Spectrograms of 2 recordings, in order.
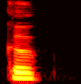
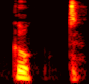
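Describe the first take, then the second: First: The word ends with a d sound. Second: The word ends with a t sound. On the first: The speaker calls it wrong. "ডি বা ইডি সাউন্ডের কিছু ব্যাপার নেই, আমরা করতেও পারবো না। কুকড করা সম্ভব নয়" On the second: The speaker calls it right. "কুকড টি sound দিয়ে শেষ হচ্ছে"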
